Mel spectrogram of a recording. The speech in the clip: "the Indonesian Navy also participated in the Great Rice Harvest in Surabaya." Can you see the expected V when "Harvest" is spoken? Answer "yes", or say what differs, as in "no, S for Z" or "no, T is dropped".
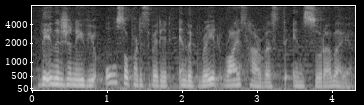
yes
